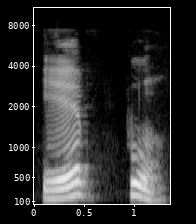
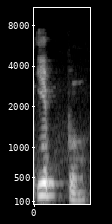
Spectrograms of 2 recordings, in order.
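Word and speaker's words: 예쁘: তাহলে আমরা এখানে লিখব ইয়েপু। দেখেন যেহেতু এখানে সাংবিপ আছে তার মানে পয়ে পয়ে মতো উচ্চারণ হবে। ঠিক আছে? তার সাথে যেহেতু হুসু আছে ইয়েপ্পু।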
